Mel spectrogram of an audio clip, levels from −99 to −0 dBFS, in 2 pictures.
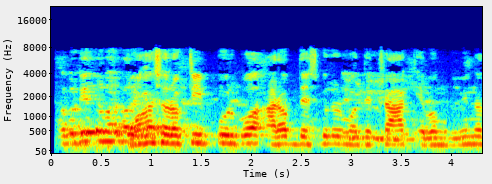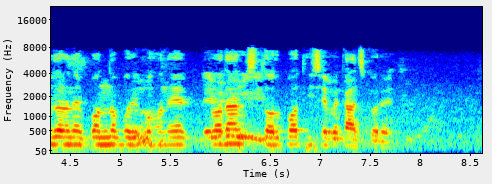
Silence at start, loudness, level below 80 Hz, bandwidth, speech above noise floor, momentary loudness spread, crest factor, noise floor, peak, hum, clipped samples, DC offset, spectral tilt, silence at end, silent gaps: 0.05 s; -17 LUFS; -50 dBFS; 8.2 kHz; 33 dB; 9 LU; 16 dB; -50 dBFS; -2 dBFS; none; under 0.1%; under 0.1%; -5.5 dB/octave; 0.9 s; none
